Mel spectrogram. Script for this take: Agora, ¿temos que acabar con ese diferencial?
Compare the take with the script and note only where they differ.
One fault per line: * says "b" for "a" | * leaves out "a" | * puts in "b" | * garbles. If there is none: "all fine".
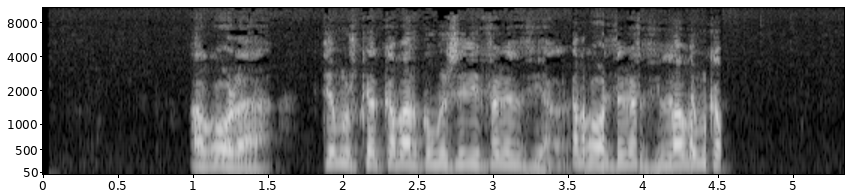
* garbles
